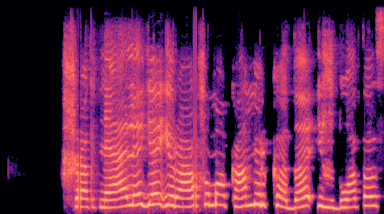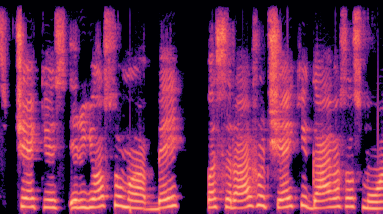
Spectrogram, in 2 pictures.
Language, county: Lithuanian, Vilnius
